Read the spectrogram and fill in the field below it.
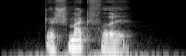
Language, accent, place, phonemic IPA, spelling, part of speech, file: German, Germany, Berlin, /ɡəˈʃmakˌfɔl/, geschmackvoll, adjective, De-geschmackvoll.ogg
- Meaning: tasteful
